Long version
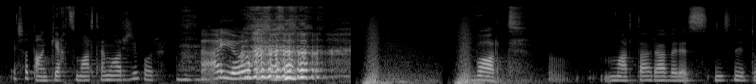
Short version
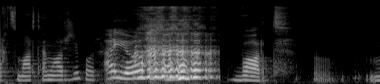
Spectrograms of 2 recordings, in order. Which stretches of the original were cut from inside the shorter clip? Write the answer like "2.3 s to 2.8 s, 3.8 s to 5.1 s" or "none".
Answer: 1.6 s to 2.1 s, 3.4 s to 4.7 s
